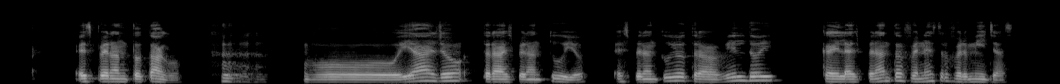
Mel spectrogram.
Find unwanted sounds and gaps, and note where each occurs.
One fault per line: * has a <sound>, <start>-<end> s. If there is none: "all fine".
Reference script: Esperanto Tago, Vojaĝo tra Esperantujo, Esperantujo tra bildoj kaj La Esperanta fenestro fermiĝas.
* has a laugh, 2.1-2.7 s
